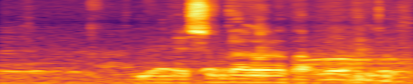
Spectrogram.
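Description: Speech: a voice talking in dialogue after a short pause, starting under a second in.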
